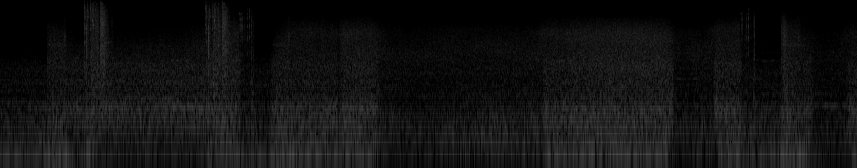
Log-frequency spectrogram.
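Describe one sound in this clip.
Ship guns fire in sharp bursts.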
